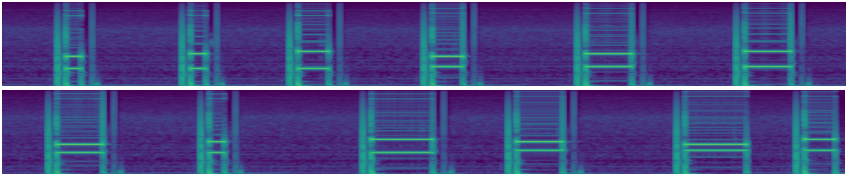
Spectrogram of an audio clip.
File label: all tones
